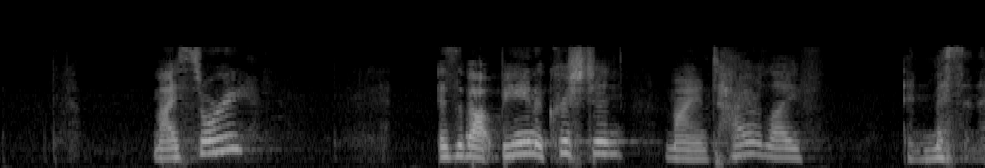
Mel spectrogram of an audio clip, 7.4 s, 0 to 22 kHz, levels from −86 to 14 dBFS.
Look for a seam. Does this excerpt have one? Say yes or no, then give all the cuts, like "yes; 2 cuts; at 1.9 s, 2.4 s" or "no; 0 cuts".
no; 0 cuts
